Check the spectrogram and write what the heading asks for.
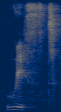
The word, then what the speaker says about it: wrist: whole cheese by myself when you have the w plus r then you're just pronouncing the r or with the word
